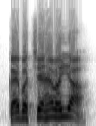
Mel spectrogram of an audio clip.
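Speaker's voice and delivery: lightly voiced excited girl; eager little sister. A narrator's reading. Little sister calling up to her brother on the stool, eager.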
